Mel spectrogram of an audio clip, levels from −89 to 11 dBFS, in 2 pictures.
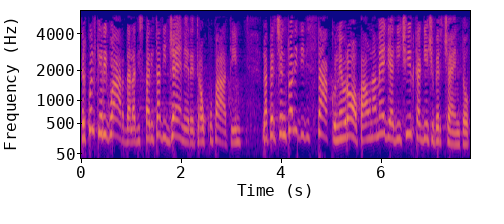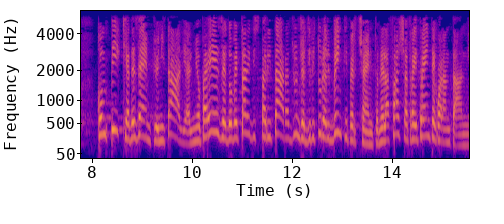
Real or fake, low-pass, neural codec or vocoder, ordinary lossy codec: real; 5.4 kHz; none; none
